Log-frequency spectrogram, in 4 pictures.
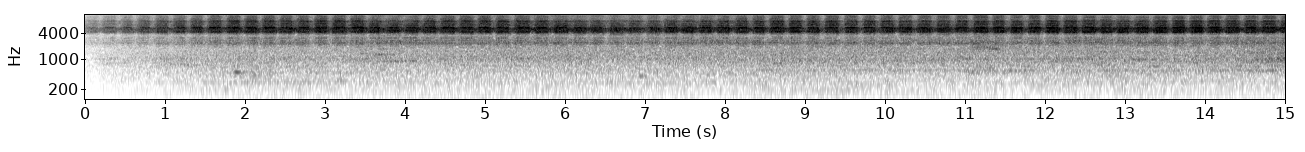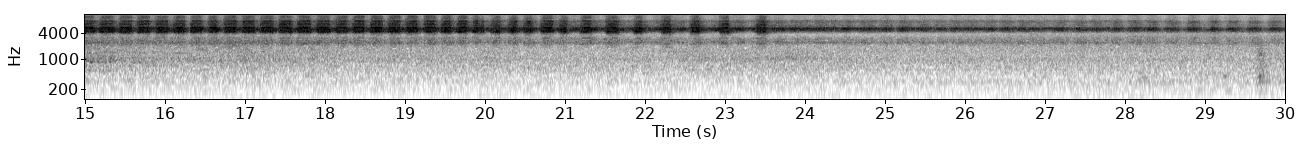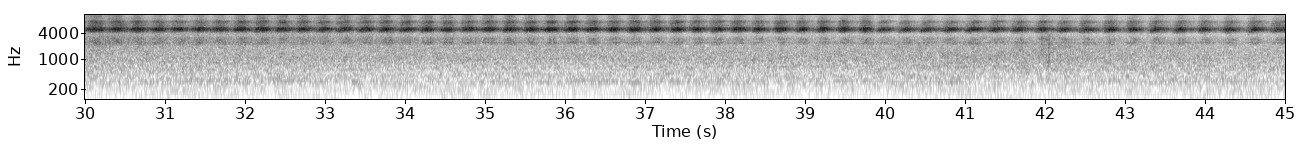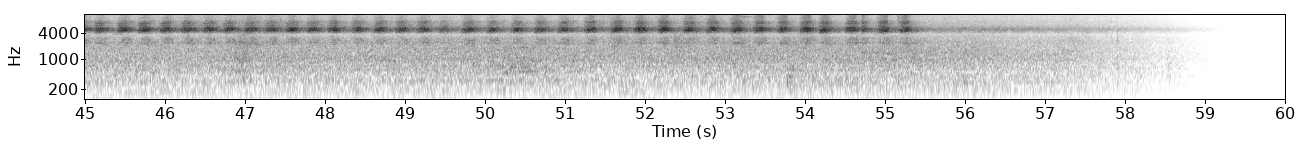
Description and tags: summer atmosphere full of cicadas. Recorded in mono with a Rode videomic.
mono, summer, cicada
